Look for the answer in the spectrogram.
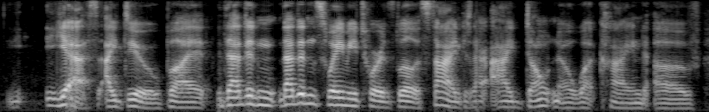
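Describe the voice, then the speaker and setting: Low-voiced man in casual podcast chat. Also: fairly bright tone. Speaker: podcast co-host. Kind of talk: casual fan discussion podcast.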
